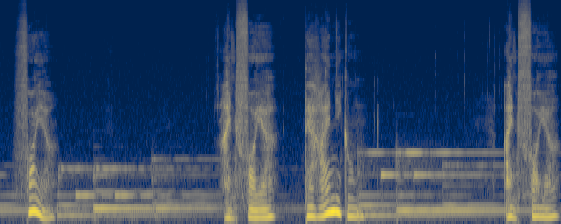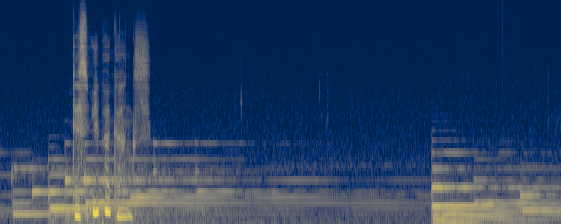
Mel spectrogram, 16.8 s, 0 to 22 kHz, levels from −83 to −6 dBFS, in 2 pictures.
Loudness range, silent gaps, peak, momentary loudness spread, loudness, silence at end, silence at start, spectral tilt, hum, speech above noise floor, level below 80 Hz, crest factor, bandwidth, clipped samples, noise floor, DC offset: 13 LU; none; -6 dBFS; 21 LU; -23 LUFS; 0 s; 0 s; -6 dB/octave; none; 33 dB; -46 dBFS; 18 dB; over 20 kHz; under 0.1%; -52 dBFS; under 0.1%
